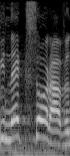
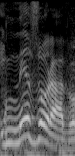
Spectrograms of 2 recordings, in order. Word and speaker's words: inexorável: Ah porque eu tinha eu falava inexorável não é inexorável a pronúncia correta é o x com som de z inexorável in aqui no Brasil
